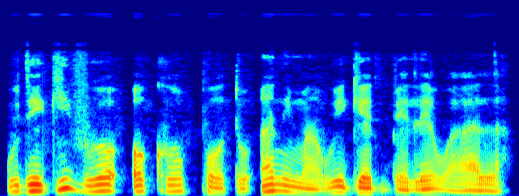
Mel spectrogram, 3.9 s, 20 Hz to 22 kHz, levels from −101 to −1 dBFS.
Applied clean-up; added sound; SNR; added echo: none; none; none; none.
